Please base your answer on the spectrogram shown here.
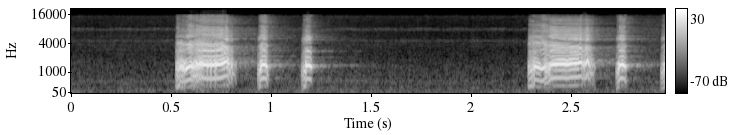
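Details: Female red junglefowl calling for a mate with two harsh cackling phrases, each a broad rasping note followed by two quick clipped clucks, spaced nearly two seconds apart.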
